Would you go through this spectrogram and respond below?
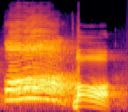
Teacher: कुरान पाक का सबसे मोटा पुर हर्फ है त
